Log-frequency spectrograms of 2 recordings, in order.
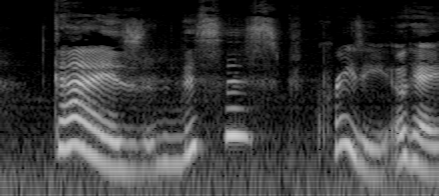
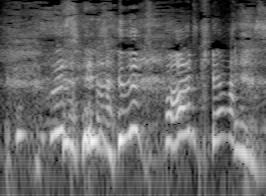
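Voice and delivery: laughing; 7 semitones higher, 8 dB louder than usual. Real, not acted. Jokes her roommate will hear.

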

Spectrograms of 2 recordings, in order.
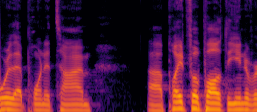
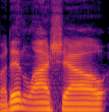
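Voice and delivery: normal talking voice

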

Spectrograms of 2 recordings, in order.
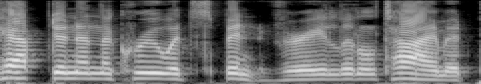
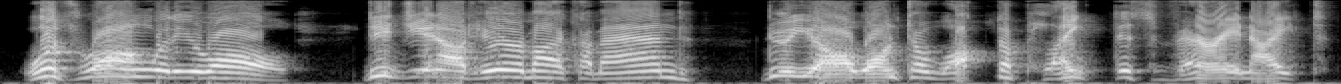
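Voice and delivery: loud, raised, threatening pirate roar; 5 semitones higher, 6 dB louder than usual. A narrator's reading. Angry captain confronts his crew below deck, roaring. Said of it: "The captain roared into the space".

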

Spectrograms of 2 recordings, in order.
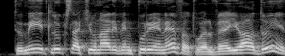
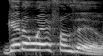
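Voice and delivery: much higher-pitched mock shout; urgent warning yell; 12 semitones higher than usual. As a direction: call out to pull a child from danger. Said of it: "You yell to save someone".

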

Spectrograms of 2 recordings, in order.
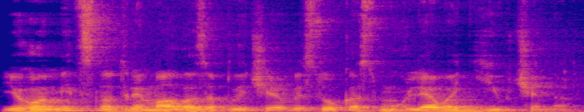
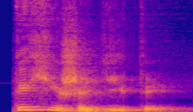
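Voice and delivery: usual speaking voice

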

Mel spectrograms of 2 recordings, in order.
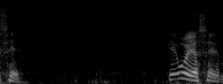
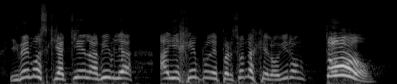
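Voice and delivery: raised preaching voice; 8 semitones higher, 12 dB louder than usual. Acted.

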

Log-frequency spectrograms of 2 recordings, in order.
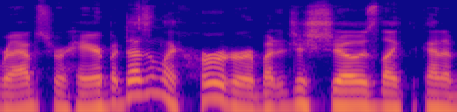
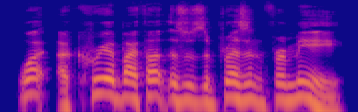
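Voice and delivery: mock dad joke; 6 semitones higher than usual. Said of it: "cute little joke".

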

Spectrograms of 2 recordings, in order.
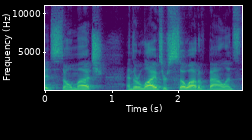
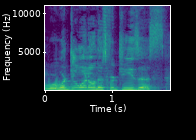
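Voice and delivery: higher, brighter voice, putting on a brave church face; mock pious excuse; 9 semitones higher, 4 dB louder than usual. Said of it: "and we're just saying".

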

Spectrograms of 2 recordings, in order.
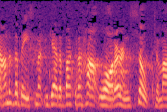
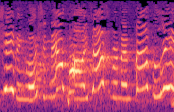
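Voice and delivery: building tearful wail; 12 semitones higher, 5 dB louder than usual. Acted. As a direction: list it off, rising higher and louder toward tears. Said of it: "crying over spilled iodine".

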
